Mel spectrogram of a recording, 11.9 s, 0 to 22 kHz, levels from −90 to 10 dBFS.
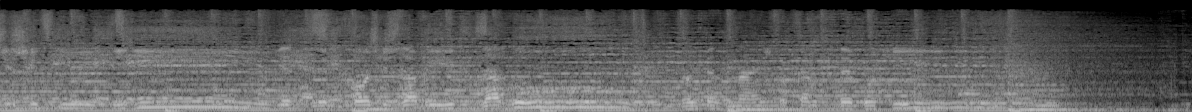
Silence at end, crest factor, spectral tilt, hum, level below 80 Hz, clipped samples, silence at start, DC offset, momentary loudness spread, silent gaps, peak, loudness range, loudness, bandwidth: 0 s; 16 dB; -5 dB/octave; none; -32 dBFS; under 0.1%; 0 s; under 0.1%; 6 LU; none; -6 dBFS; 4 LU; -21 LUFS; 15.5 kHz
